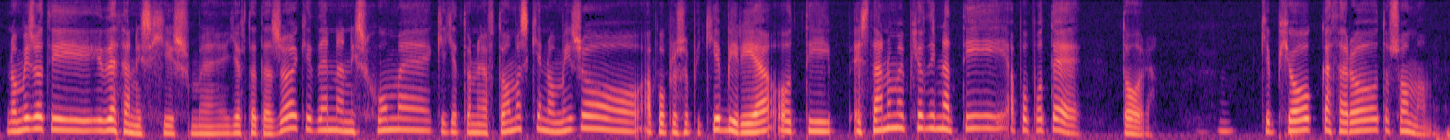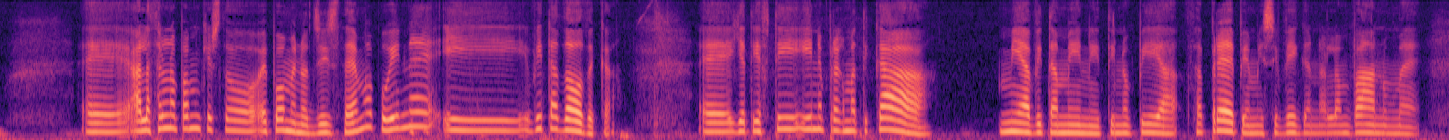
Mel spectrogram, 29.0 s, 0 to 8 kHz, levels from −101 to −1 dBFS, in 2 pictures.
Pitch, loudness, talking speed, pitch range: 200 Hz, -25 LUFS, 135 wpm, 170-230 Hz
